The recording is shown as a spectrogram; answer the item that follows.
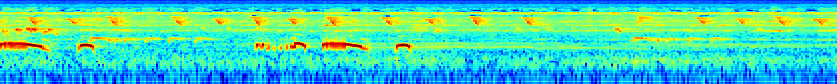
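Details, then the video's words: Trained decoy spotted dove calling to lure wild doves, which do not come close. Low mellow coos: a few short hooked notes and a longer note, with high descending chirps repeating steadily in the background. "pikat tekukur ajaran memanggil burung liar"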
